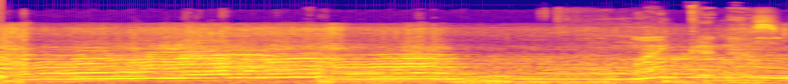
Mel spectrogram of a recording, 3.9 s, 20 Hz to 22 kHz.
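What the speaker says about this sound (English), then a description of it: "Get ready to hear the Porsche Flat 6 Symphony." A Porsche GT3 RS flat-six roars loud and close, its exhaust holding a strong steady howl with a couple of quick dips and rises in revs, mixed with a sharp high-pitched edge.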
